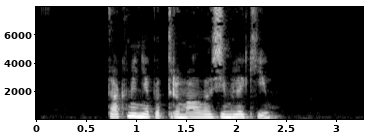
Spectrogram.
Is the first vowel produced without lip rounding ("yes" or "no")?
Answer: yes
